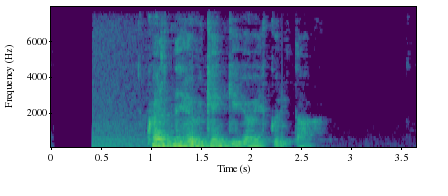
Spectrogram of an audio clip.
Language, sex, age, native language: Icelandic, female, 40-49, Icelandic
